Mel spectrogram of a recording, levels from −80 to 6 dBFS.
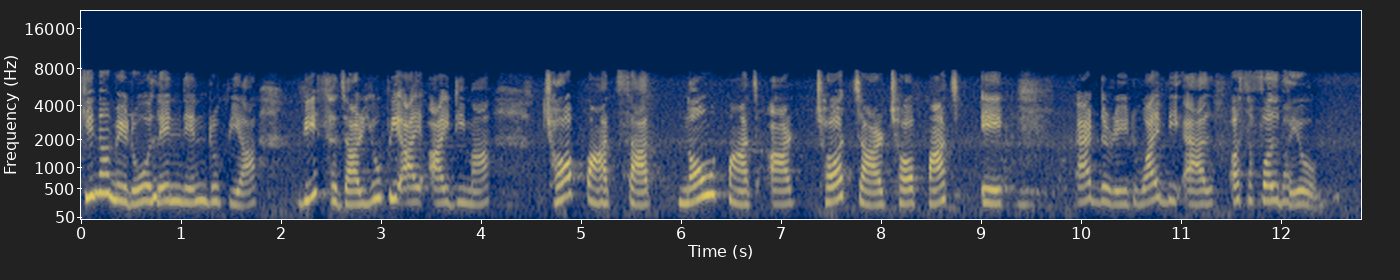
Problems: background conversations at intervals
